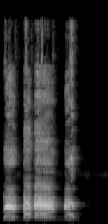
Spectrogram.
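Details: Red junglefowl from Aceh, crow used to lure wild junglefowl: four loud harsh syllables in just over a second, a short first note, a pause, then a long middle note and a clipped final note.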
